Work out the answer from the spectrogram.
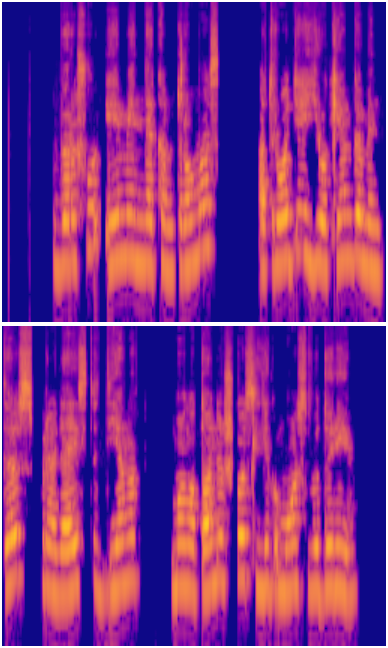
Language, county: Lithuanian, Vilnius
